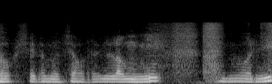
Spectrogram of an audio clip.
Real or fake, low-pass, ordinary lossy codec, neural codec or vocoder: fake; 7.2 kHz; AAC, 32 kbps; codec, 16 kHz in and 24 kHz out, 0.4 kbps, LongCat-Audio-Codec, fine tuned four codebook decoder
